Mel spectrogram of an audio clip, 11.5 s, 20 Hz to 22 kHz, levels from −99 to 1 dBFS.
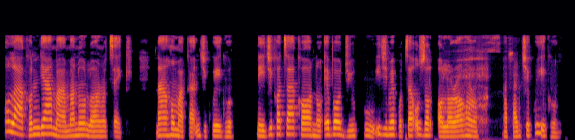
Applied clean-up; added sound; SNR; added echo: neural mask model DeepFilterNet 3.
